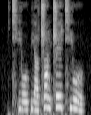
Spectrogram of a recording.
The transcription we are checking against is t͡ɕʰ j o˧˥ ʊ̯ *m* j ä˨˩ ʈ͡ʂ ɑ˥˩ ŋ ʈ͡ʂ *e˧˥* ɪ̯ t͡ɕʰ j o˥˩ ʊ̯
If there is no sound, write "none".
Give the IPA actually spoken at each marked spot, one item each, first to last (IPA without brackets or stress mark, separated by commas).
p, e˥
